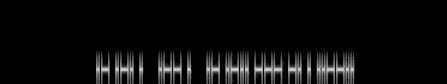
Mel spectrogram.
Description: Morse code, heard as a keyed tone, about 50 wpm, 700 Hz. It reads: ARE WE ALONE?
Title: Sentences from Top 1000 Words 50wpm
